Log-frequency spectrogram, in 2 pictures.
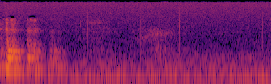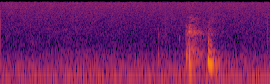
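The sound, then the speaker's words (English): A short, sharp sneeze bursts out at the start, followed by a stretch of quiet hiss and then a second brief sneeze-like burst near the end. “Bless you, my child.”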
